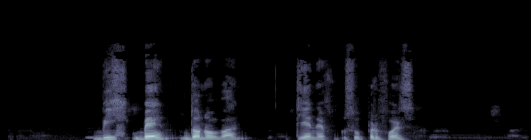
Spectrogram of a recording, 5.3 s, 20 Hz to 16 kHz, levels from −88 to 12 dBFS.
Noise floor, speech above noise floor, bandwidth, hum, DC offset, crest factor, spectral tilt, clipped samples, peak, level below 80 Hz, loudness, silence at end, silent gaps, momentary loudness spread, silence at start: -73 dBFS; 49 dB; 9.6 kHz; none; under 0.1%; 24 dB; -6 dB/octave; under 0.1%; -4 dBFS; -76 dBFS; -25 LUFS; 1.2 s; none; 18 LU; 0.9 s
